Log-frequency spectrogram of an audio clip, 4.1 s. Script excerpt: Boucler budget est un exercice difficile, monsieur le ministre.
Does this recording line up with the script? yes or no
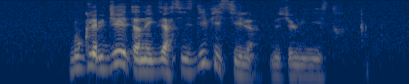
yes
